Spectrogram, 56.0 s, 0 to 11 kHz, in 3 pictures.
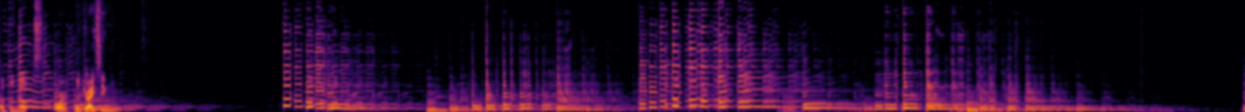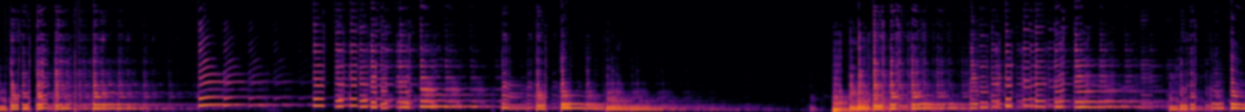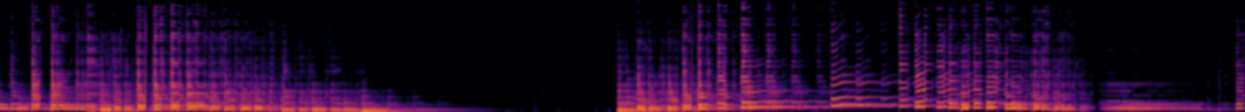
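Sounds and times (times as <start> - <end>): clean electric guitar with delay: 0.0 - 3.3, 4.2 - 44.8, 46.6 - 56.0.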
